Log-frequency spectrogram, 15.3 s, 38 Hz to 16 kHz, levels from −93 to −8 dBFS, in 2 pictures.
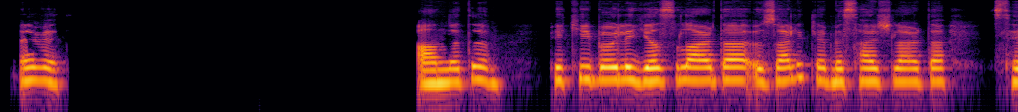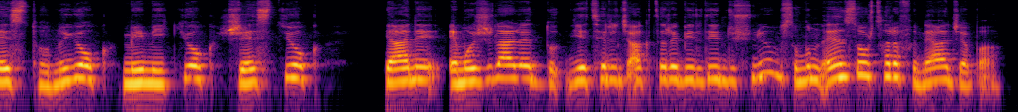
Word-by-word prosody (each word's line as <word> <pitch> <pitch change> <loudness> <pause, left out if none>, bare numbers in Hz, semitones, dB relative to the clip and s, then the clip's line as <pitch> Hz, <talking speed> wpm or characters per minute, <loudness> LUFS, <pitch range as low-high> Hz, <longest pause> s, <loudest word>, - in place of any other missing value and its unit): Evet. 200 -3 -1 2.6
Anladım. 190 +1 +1 0.3
Peki, 215 +1 -2
böyle 215 0 +6
yazılarda, 210 +1 +3
özellikle 210 +4 -1
mesajlarda 200 0 -1 0.3
ses 195 0 0
tonu 170 +2 -3
yok, 230 +1 +1
mimik 180 0 +2
yok, 230 -1 +1
jest 185 +2 -2
yok, 235 -1 -1 0.5
yani, 210 +3 +2
emojilerle 220 +4 +1
do 180 - -8
yeterince 210 +1 -1
aktarabildiğini 215 0 -2
düşünüyor 240 +9 -7
musun? 235 -7 -4
Bunun 220 0 0
en 245 +3 +4
zor 275 +1 +1
tarafı 260 -7 0
ne 190 +2 -1
acaba? 175 -8 -4
210 Hz, 105 wpm, -24 LUFS, 195-220 Hz, 2.6 s, böyle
